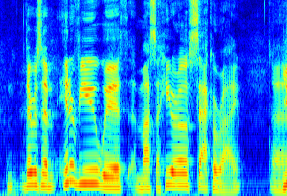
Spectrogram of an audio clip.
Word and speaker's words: Masahiro Sakurai: the gods so there was an interview with masahiro sakurai you said it right i did wow that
